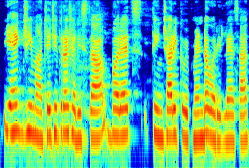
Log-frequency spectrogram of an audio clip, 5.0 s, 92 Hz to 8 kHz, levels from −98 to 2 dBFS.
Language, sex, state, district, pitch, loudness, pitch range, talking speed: Konkani, female, Goa, North and South Goa, 220 Hz, -18 LUFS, 200-235 Hz, 145 wpm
